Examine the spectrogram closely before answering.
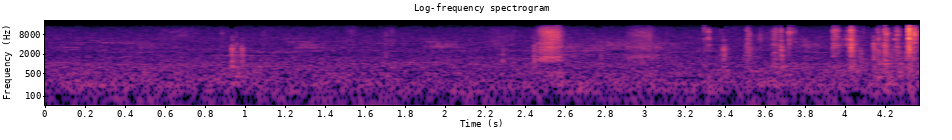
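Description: Faint clicks and rattles of a metal crocodile clamp being handled and clipped onto a car battery's negative terminal, most of them bunched near the end, over a low steady hiss.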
